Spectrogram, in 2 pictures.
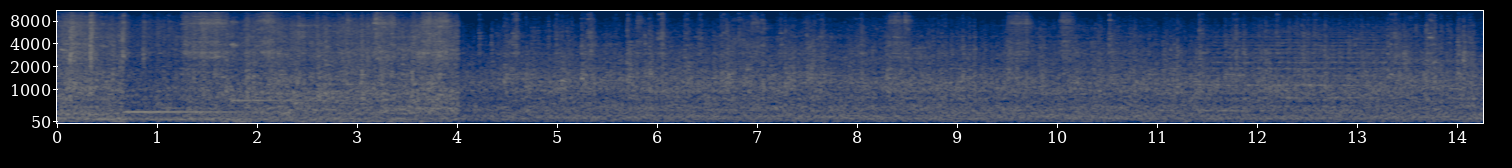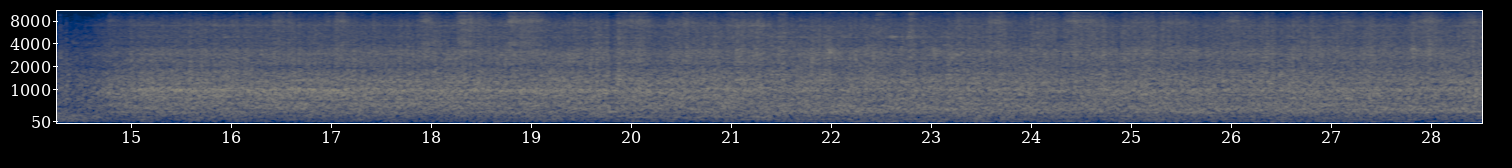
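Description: Narrow-gauge trolley train running along the track, heard from its open-sided carriage: continuous wheel and rail noise. About halfway through it grows louder and brighter, with a faint steady whine.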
